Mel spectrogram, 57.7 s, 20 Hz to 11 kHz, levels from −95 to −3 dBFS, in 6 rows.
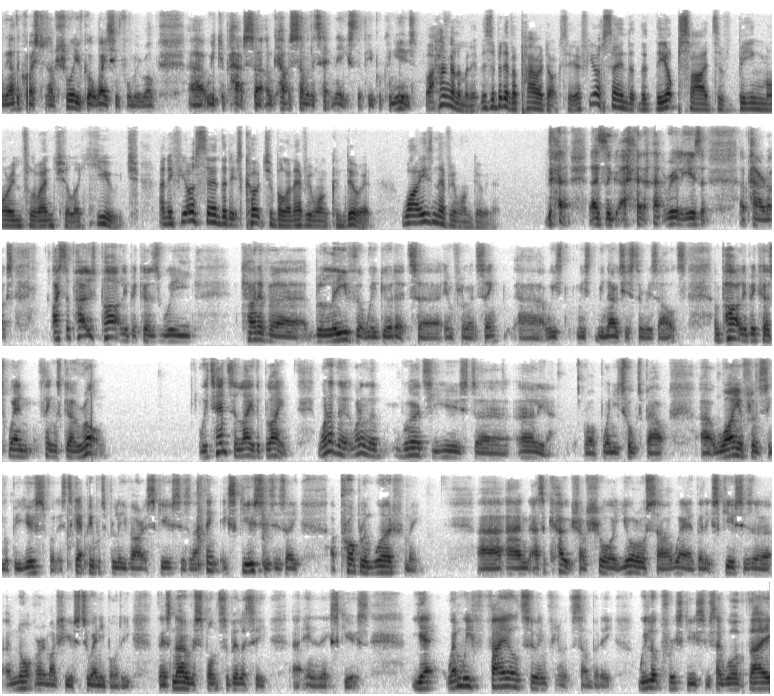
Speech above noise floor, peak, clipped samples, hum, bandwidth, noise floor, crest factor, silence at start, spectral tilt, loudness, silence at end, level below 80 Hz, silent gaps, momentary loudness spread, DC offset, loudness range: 45 dB; -2 dBFS; under 0.1%; none; 9.2 kHz; -69 dBFS; 22 dB; 0 s; -3.5 dB/octave; -23 LUFS; 0 s; -66 dBFS; none; 12 LU; under 0.1%; 3 LU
